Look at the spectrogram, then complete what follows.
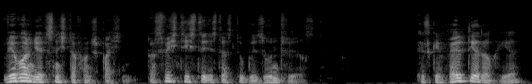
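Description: An actor playing a kindly old gentleman in a 1950s German radio play, speaking in a gentle, fatherly, soothing way. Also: lowish voice, very animated, normal speed. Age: older. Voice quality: husky, breathy.

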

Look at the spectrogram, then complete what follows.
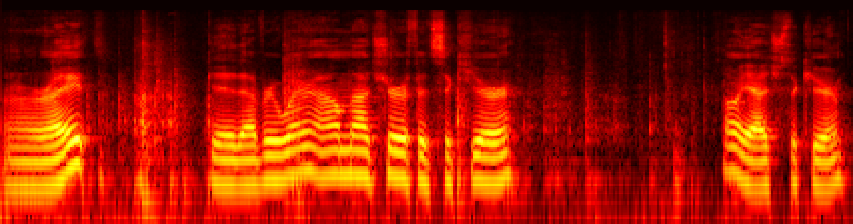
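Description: A man's voice: mid-range voice, unhurried, a little mellow, slight background noise. A man giving casual, unscripted hands-on toy commentary, chatting and thinking aloud as he goes. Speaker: toy reviewer. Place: indoor room full of toy displays.

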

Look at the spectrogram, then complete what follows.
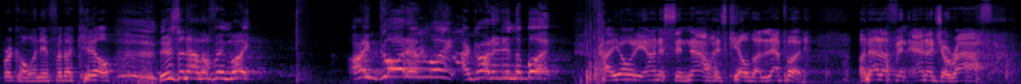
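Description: A man playing a brash, bumbling male wildlife poacher in an improvised comedy skit, excitable and tacking "mate" onto everything. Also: high voice, normal speed, vocal fry, a little hiss or hum, heavily acted. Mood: boastful. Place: school building, indoors. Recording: echoey halls with crowd chatter. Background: students chattering.

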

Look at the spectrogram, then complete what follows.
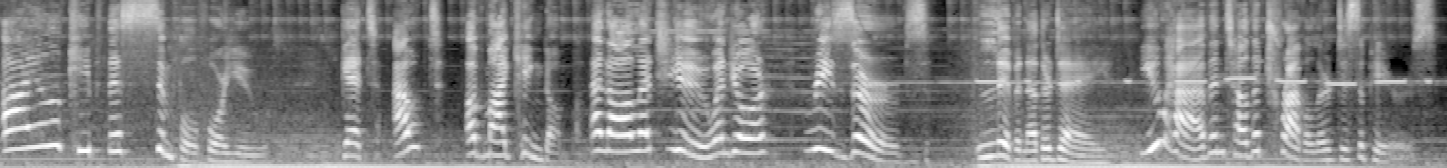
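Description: Stern lioness queen for an animated dub, played by a woman, measured and regal, wide-ranging intonation, soft music underneath. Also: high-pitched, heavily acted. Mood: stern, commanding. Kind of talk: comic dub character acting.

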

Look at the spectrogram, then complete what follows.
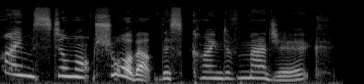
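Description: Woman as high, measured, proud cartoon queen. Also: sing-song, no echo, full character voice. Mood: doubtful. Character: proud, protective queen and mother. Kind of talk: fan comic dub voice acting.

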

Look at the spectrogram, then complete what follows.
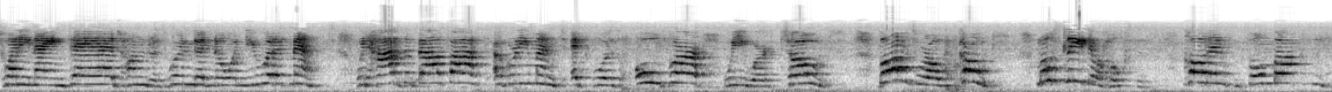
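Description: A woman's voice: extremely high pitch, measured pace, slight background noise. A young woman from Northern Ireland with a Northern Irish accent, performing spoken word poetry in a library with a chatty, joking introduction. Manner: chatty and joking between rhyming verses. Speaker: performance poet. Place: library event room. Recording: roomy, distant, dull room recording.

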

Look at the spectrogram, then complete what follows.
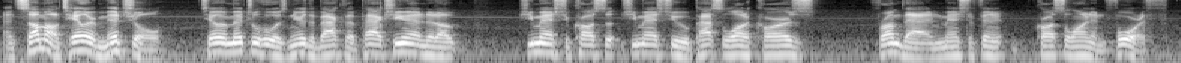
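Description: A man giving play-by-play commentary on a simulated stock car race, getting excited at close moments and restarting sentences with fillers. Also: mid-range voice, brisk. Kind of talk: amateur sim racing play-by-play commentary.

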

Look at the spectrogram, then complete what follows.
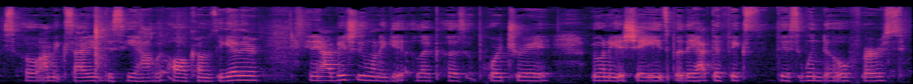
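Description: A woman in her twenties with a sick, hoarse, partly lost voice, chatting casually to vlog viewers. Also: on the low side, flat delivery, moderate pace, a little mellow. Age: 20s. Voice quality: hoarse, breaking into whisper. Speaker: vlogger. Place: indoors, mostly a bedroom at home. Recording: clearly noisy camera audio.

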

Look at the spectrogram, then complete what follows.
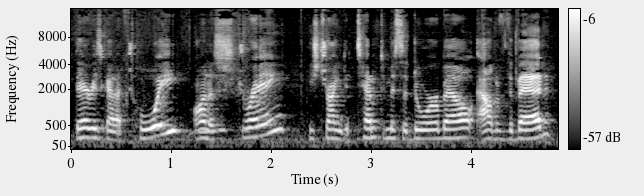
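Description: A woman in her forties reading a picture book aloud to children in an expressive way, with asides about the pictures. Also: medium pitch, normal speed. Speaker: library storytime presenter. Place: small indoor room with bookshelves. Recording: home recording with faint background noise.

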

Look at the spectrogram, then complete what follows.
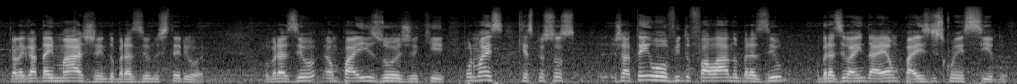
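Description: A Brazilian man with a fairly high voice gives a formal interview answer. He speaks in a measured way, feeling for his words, into a handheld mic amid faint fair noise. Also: a bit bright. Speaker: tourism board director, interview guest. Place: busy indoor trade fair booth. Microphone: handheld interview microphone. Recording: clear background noise at trade fair.

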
